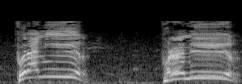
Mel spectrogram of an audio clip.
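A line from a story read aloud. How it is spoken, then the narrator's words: Crowd shouting. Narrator (Russian): кричали вокруг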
